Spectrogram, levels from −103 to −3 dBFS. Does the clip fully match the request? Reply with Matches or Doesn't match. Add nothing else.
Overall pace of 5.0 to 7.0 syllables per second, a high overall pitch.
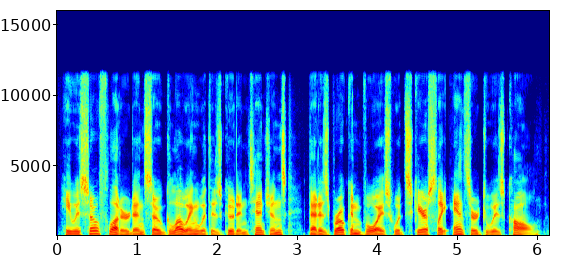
Doesn't match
